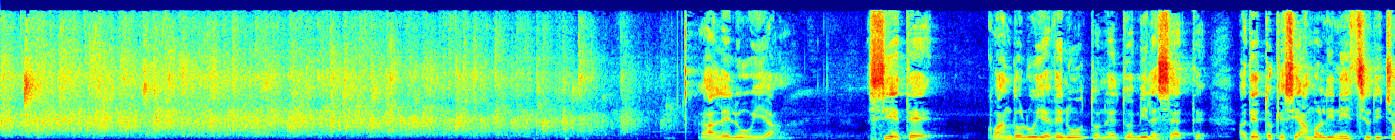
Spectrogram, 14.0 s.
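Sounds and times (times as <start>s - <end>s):
crowd applauding: 0.0s - 7.0s
speech: 7.0s - 8.0s, 8.8s - 13.9s.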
